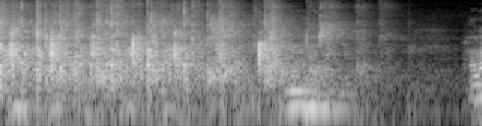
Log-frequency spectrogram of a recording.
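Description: A church congregation claps during a Sunday service, giving a brief burst of mixed, fairly close hand claps that thins out and fades to near silence. A voice is heard partway through.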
